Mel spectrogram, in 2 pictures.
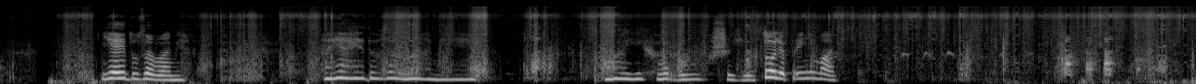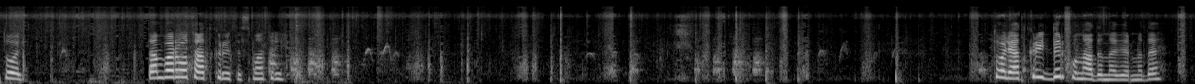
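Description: Geese honk loudly and repeatedly close by.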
